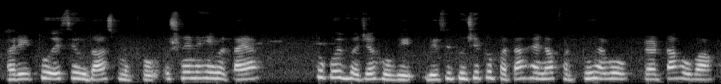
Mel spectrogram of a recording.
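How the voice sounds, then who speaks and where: Brief: woman narrator voicing a doting mother who nags lovingly, high mellow tone. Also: steady tone, moderate pace, a little hiss or hum, natural voice, rough recording. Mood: affectionate. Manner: scolding yet loving, motherly. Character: affectionate scolding mother, middle-aged woman.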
